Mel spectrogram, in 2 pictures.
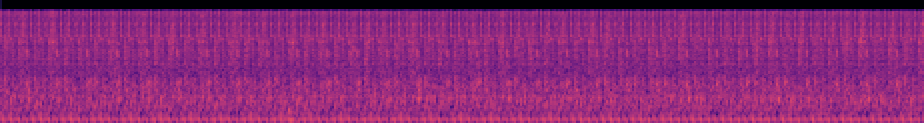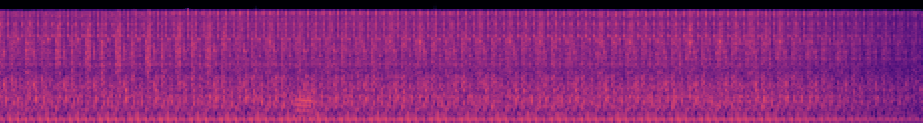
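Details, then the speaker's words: Renault Symbol, a month after a full engine rebuild: rough, shaky idle with a dense beat about three per second; the timing belt jumped a tooth from a failed tensioner bearing, though the pump was suspected earlier. "gergi bilyası arızası çıktığı için araba semti atlamış diş kaçmış O yüzden gürültülü değişik bir şekilde çalışmış mı değişik bir şekilde titreşimli çalışıyormuş"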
